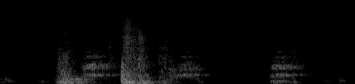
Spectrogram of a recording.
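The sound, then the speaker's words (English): A big, fluffy German Shepherd dog barks in two deep, booming bursts, sounding muffled behind several closed doors, with a brief quiet gap between them and no talking. “She's a big, fluffy German Shepherd with a just giant set of lungs. Yeah. And really can let it bark.”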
